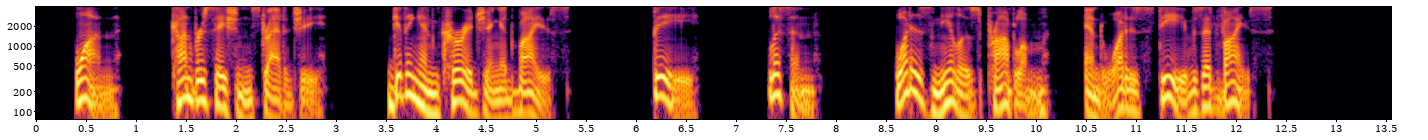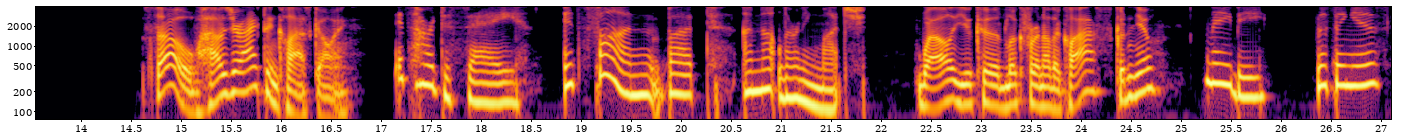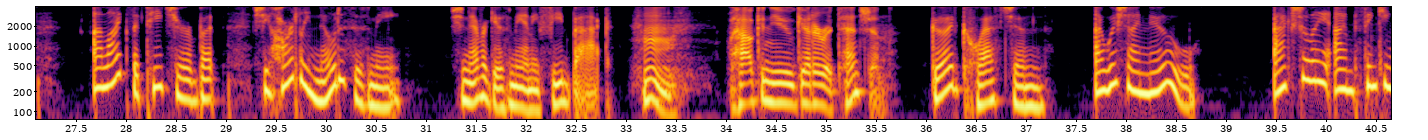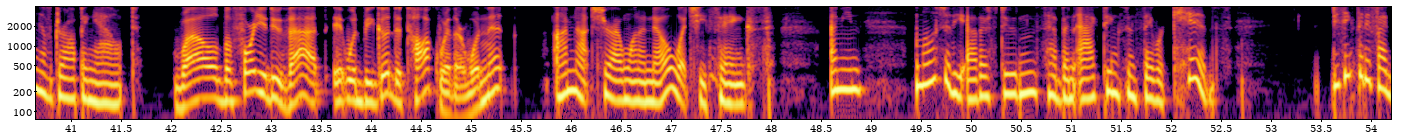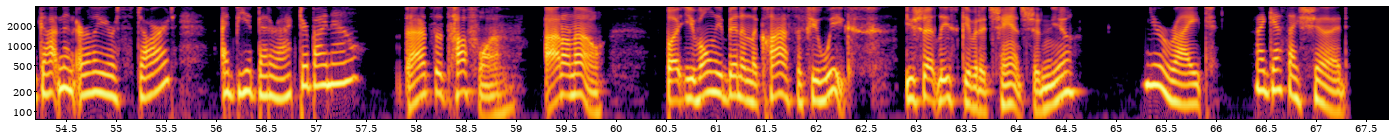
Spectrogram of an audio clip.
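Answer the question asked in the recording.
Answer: Her acting teacher hardly notices her or gives feedback and she's thinking of dropping out; Steve advises her to talk with the teacher and give the class a chance.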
